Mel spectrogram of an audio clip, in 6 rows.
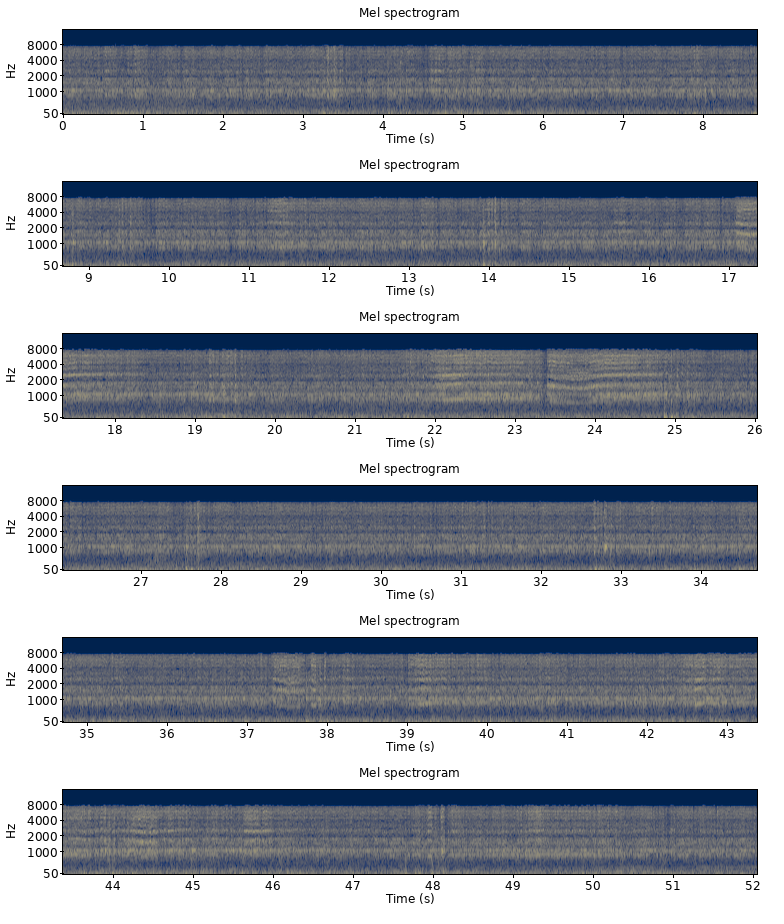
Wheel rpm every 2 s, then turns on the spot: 230, 230, 230, 230, 230, 230, 230, 230, 230, 230, 230, 220, 230, 230, 230, 240, 230, 240, 230, 230, 230, 230, 230, 240, 230, 230.
none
